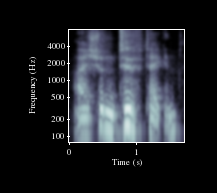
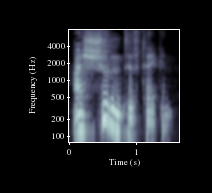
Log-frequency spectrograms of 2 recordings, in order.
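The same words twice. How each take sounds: First: The word shouldn't is not stressed. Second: The word shouldn't carries the stress. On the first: The speaker calls it wrong. "Sometimes students say shouldn't have" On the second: The speaker calls it right. "but the stress is on shouldn't"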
